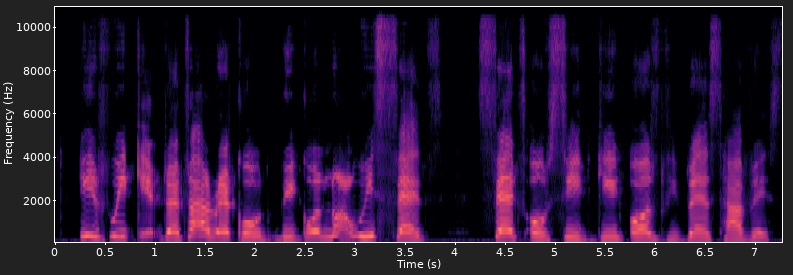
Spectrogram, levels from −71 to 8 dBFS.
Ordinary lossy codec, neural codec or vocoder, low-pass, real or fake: none; autoencoder, 22.05 kHz, a latent of 192 numbers a frame, VITS, trained on many speakers; none; fake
